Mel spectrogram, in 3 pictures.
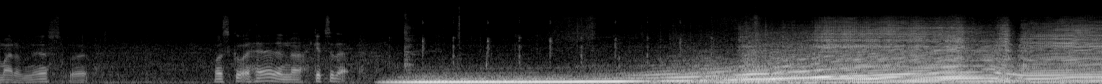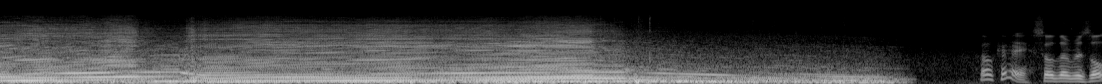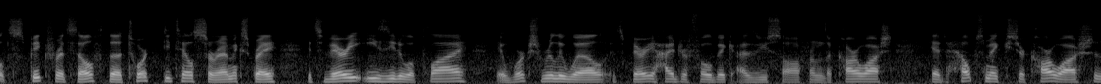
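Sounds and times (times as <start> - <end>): car engine accelerating: 3.8 - 20.2.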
